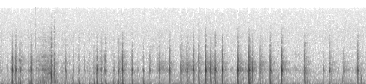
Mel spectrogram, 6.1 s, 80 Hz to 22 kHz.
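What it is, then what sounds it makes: Darbuka drum with plastic head. Fingertips and nails tap and scratch near the center of a hollow darbuka drum's white plastic head, which is printed with a logo. About thirty quick, dry taps follow in an uneven rhythm, each with a brief hollow tone near 680 Hz that dies away almost instantly. Faint scratchy texture fills the gaps between them.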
